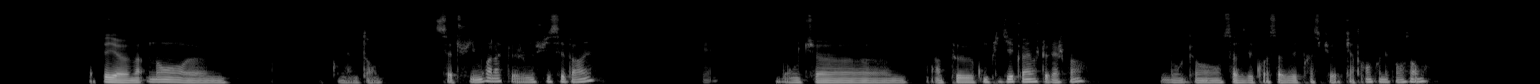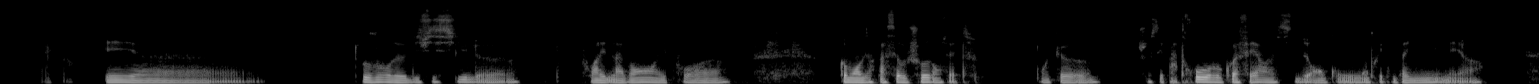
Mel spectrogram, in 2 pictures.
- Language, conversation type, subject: French, advice, Comment décrirais-tu ta rupture récente et pourquoi as-tu du mal à aller de l’avant ?
- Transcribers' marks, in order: tapping; drawn out: "heu"; stressed: "trop"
